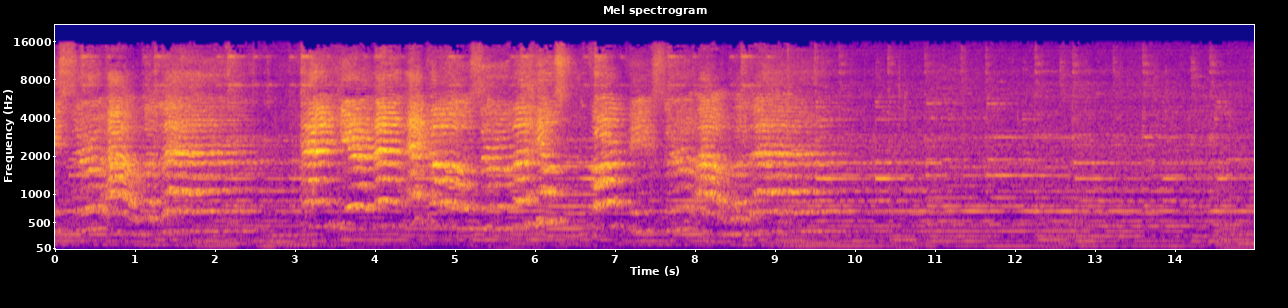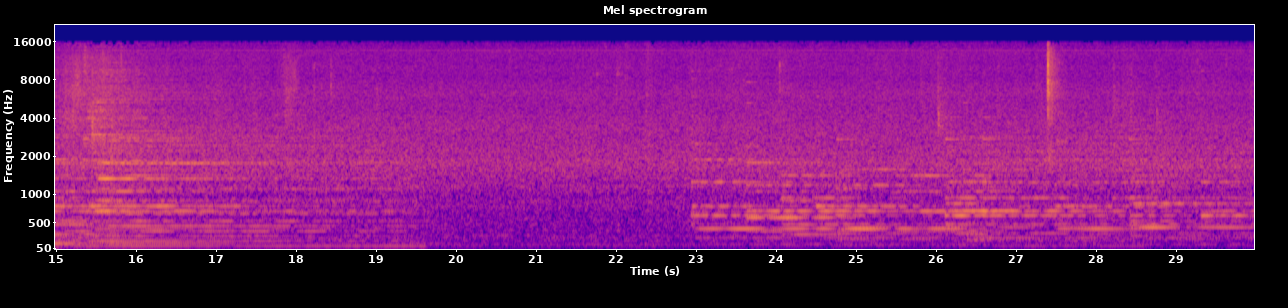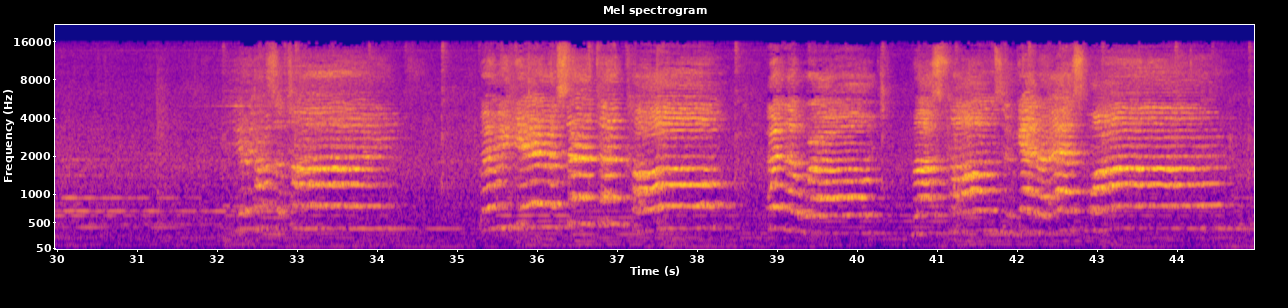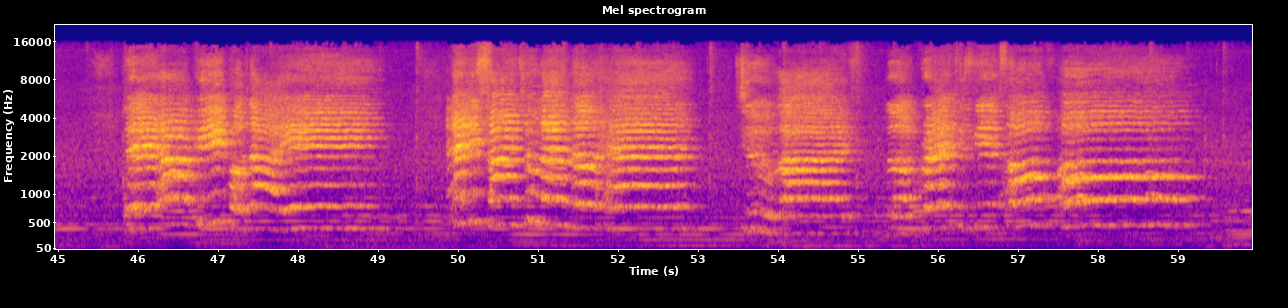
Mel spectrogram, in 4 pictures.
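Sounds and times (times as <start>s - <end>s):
children's choir singing: 0.0s - 11.8s, 32.1s - 34.5s, 35.2s - 44.9s, 45.8s - 59.7s.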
